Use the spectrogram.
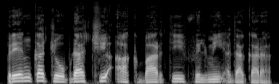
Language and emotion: Kashmiri, neutral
